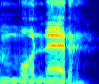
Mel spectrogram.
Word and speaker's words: Moner: I know that Isabella Merrced's original last name was Isabella Monet. People say Moner Moner. I say Monet. I say her name is Isabella Monet.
